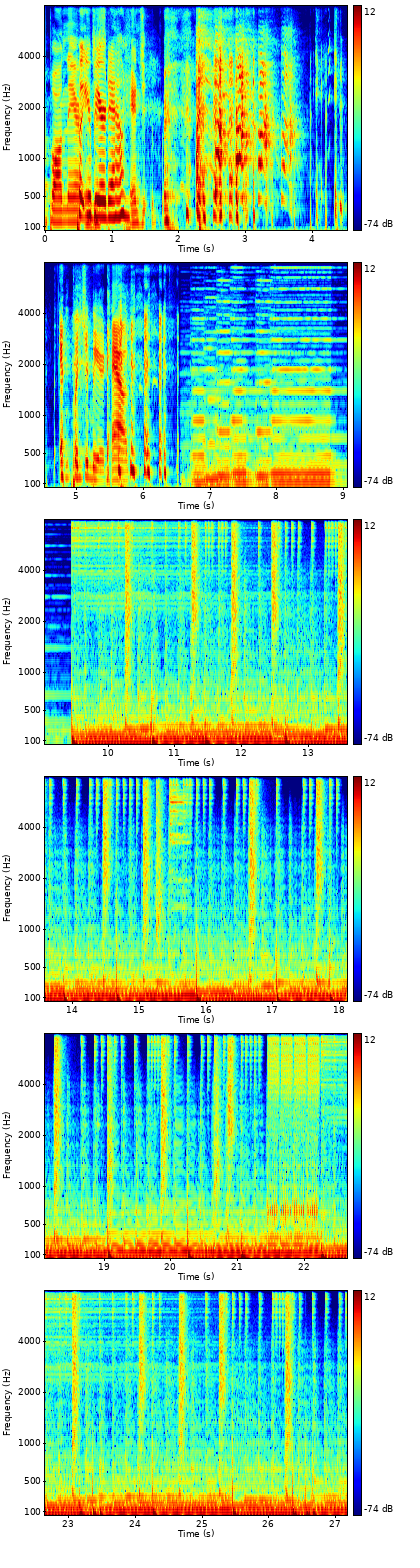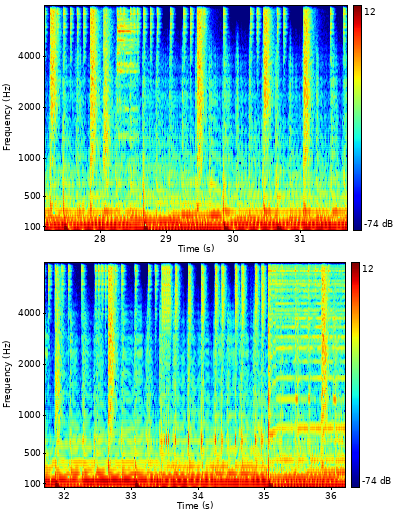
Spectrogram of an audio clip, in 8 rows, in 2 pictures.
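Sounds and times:
speech: 0:00.0 - 0:03.2, 0:05.0 - 0:07.6
instrumental podcast intro music: 0:06.6 - 0:36.2
prominent bass line: 0:06.7 - 0:36.2
steady driving beat: 0:09.5 - 0:36.2.

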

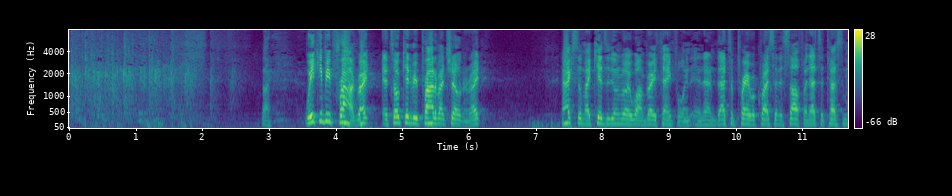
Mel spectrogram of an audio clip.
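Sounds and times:
audience applause: 0:00.0 - 0:02.7
speech: 0:02.9 - 0:06.3, 0:07.4 - 0:11.6.

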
